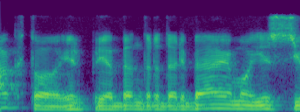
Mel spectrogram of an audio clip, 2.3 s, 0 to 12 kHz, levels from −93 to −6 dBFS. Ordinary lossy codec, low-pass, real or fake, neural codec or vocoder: Opus, 64 kbps; 7.2 kHz; real; none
